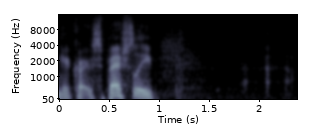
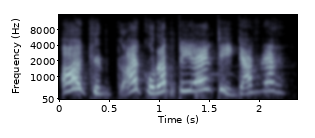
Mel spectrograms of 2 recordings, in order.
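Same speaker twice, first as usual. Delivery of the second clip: shrill falsetto Monty Python housewife, much higher and louder; Monty Python lady; 9 dB louder than usual. Retold or imitated. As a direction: squawk it like a Python pepperpot. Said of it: "made her like every female Monty Python character".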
